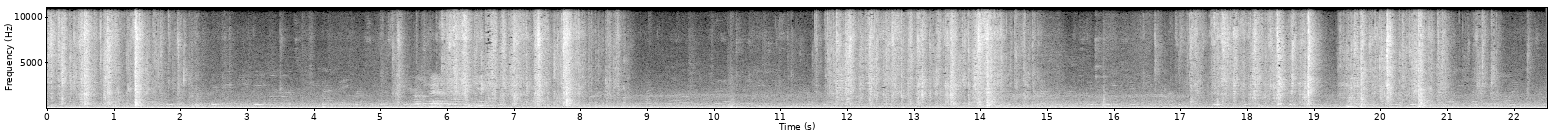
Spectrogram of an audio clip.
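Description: Foil wrappers crinkle and tear up close.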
